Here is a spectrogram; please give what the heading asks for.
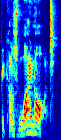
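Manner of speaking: playful put-on Scottish accent; Sean Connery accent. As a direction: lean lightly into a Scottish accent. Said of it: "she is now Sean Connery".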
